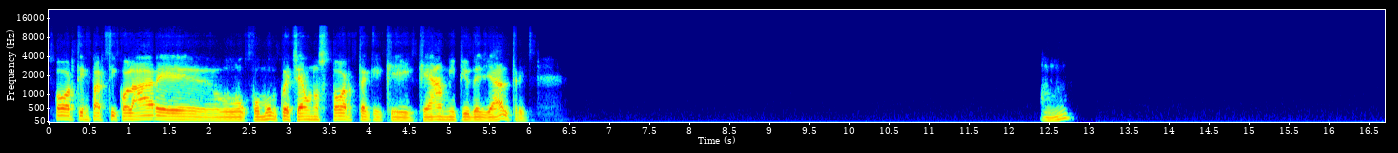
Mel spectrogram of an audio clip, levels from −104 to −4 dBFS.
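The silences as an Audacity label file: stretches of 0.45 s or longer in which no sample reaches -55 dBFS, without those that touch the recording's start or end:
6.300000	12.400000	silence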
